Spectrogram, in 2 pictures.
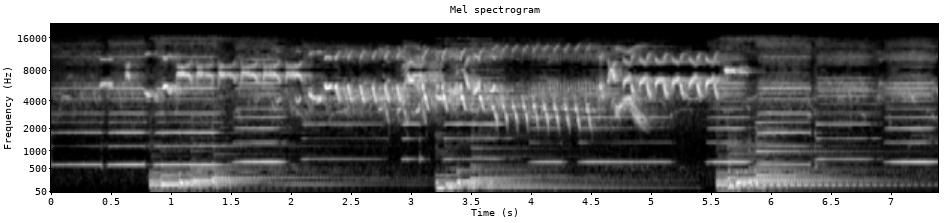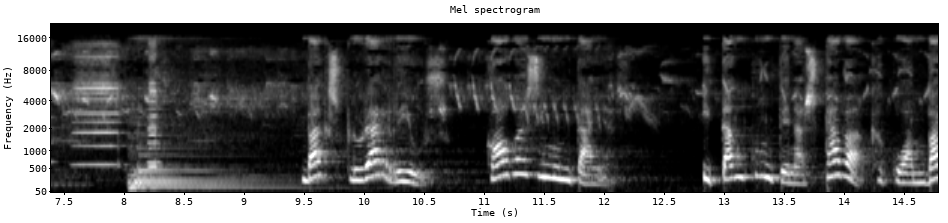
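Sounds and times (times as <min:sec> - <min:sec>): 
sustained musical backdrop of held tones: 0:00.0 - 0:09.4
birdsong in a forest: 0:00.0 - 0:14.7
speech: 0:09.5 - 0:12.2, 0:12.8 - 0:14.7.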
